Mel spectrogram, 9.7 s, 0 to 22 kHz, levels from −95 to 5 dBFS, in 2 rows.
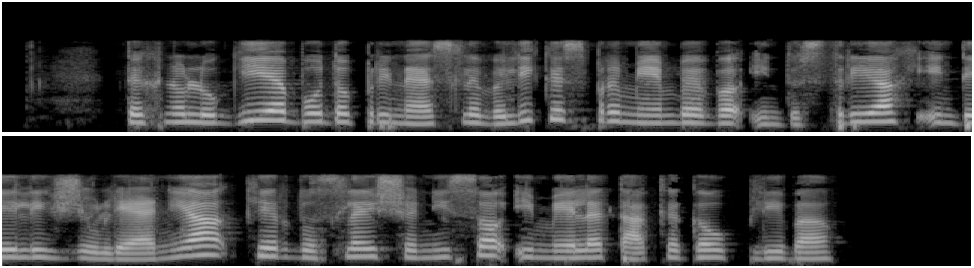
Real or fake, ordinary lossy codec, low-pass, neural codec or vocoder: real; AAC, 48 kbps; 7.2 kHz; none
